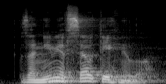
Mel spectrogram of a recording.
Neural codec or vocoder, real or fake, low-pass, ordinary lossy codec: none; real; 19.8 kHz; Opus, 64 kbps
